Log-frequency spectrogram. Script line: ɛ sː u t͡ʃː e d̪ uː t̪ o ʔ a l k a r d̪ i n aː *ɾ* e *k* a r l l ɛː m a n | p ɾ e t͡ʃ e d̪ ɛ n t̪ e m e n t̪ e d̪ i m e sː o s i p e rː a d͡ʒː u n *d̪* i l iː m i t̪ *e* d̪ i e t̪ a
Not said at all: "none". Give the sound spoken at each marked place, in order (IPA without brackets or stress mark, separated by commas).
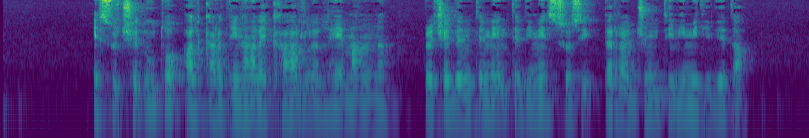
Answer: l, kʰ, t̪, i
